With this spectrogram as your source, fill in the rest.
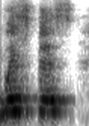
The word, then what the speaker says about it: WSFS: I was like, are you the only person who's never seen the commercial that you say it Whispers? So, you know, so you don't say it like PSFS.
